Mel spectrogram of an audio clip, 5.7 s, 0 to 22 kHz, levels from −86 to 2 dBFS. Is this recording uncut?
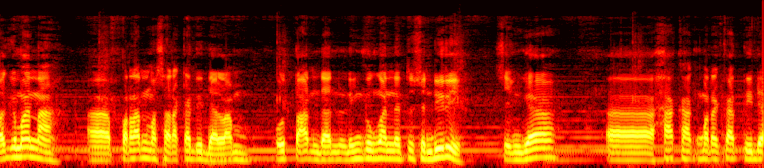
yes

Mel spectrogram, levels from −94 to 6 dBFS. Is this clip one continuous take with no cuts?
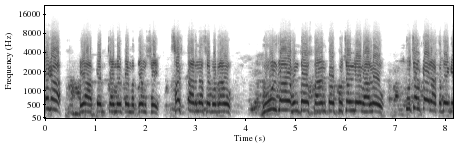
yes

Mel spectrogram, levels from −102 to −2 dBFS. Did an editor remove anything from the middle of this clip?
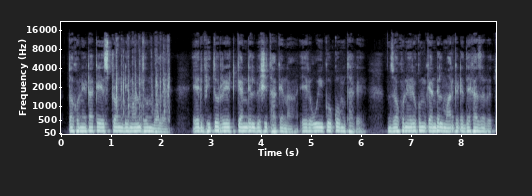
no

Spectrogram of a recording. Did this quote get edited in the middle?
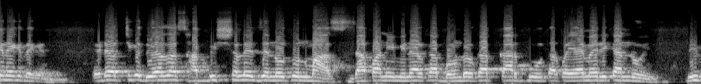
no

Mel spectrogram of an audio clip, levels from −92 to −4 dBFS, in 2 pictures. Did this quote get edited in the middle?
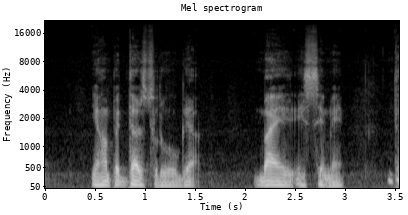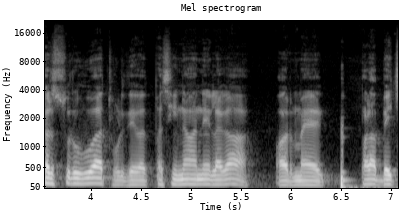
no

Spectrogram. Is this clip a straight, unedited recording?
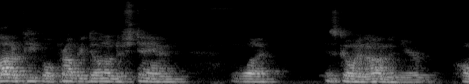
yes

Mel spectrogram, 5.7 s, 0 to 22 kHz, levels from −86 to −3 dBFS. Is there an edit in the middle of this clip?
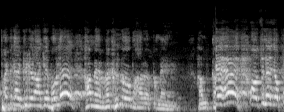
yes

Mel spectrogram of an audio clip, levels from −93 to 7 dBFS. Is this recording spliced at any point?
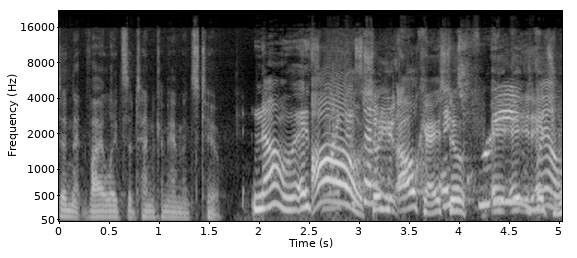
yes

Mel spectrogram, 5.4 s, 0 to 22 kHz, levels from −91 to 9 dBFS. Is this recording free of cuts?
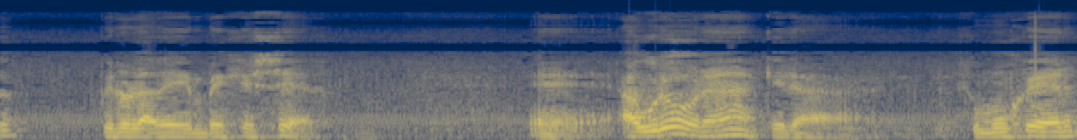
no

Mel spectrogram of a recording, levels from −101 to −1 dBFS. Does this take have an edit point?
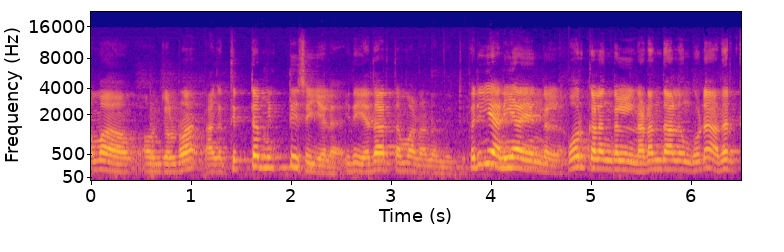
yes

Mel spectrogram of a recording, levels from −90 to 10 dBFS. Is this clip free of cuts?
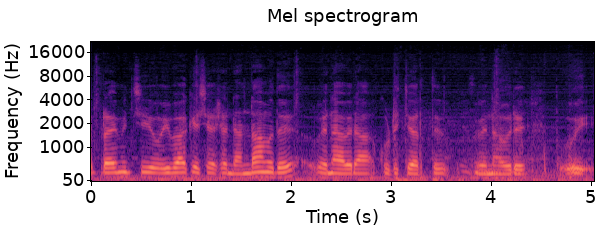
yes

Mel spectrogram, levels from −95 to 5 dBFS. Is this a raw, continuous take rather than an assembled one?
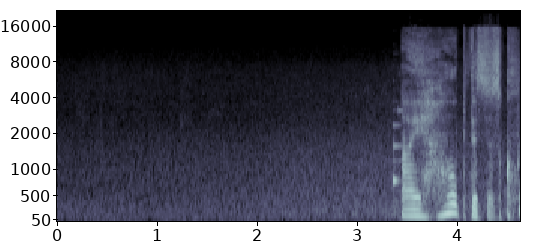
no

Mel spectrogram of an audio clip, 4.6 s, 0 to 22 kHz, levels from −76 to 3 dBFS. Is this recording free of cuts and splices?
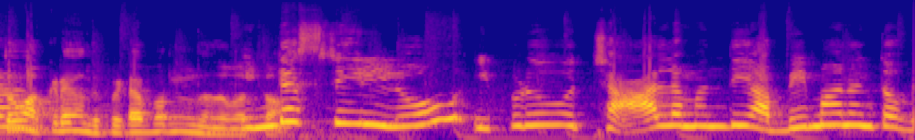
yes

